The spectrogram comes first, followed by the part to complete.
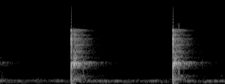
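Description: Countdown timer sound effect ticking once a second: two sharp clicks a second apart, each followed by a brief ringing tone.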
